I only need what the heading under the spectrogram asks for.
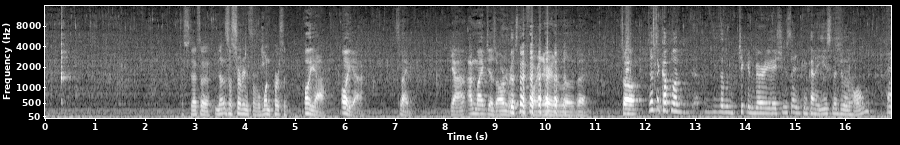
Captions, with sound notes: So that's a-- that was a serving for one person. Oh, yeah. Oh, yeah. Yeah. I might just order it before it airs a little bit. [LAUGHS] So just a couple of the chicken variations that you can kind of easily do at home.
